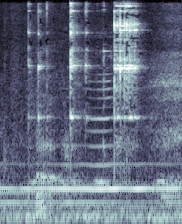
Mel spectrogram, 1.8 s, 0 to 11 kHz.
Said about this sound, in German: der weit über 100 Kilo auf die Waage brachte, saß allein am Stammtisch und war daran, ein trübes Pulver in ein Glas zu rühren.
